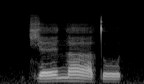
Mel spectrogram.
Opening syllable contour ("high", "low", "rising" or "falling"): rising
